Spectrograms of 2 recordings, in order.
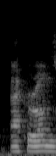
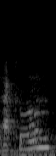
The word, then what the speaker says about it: Acheron: The way you say it, mate, is the traditional Greek pronunciation. Okay, yes. I am Greek. Part Greek. I am... It can be said either way.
